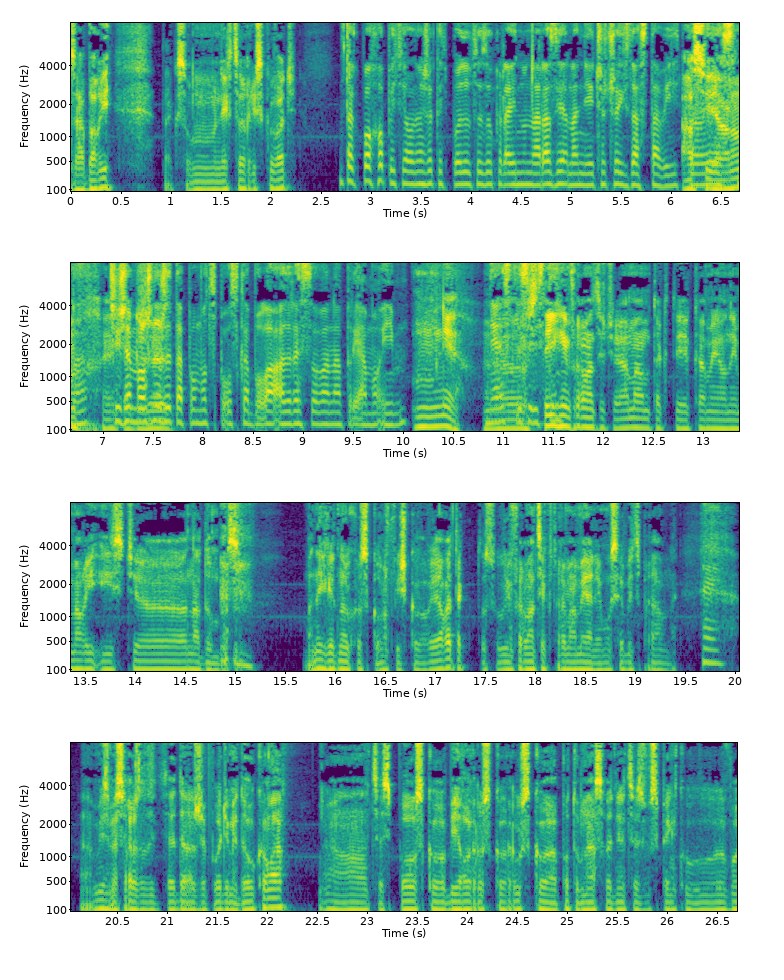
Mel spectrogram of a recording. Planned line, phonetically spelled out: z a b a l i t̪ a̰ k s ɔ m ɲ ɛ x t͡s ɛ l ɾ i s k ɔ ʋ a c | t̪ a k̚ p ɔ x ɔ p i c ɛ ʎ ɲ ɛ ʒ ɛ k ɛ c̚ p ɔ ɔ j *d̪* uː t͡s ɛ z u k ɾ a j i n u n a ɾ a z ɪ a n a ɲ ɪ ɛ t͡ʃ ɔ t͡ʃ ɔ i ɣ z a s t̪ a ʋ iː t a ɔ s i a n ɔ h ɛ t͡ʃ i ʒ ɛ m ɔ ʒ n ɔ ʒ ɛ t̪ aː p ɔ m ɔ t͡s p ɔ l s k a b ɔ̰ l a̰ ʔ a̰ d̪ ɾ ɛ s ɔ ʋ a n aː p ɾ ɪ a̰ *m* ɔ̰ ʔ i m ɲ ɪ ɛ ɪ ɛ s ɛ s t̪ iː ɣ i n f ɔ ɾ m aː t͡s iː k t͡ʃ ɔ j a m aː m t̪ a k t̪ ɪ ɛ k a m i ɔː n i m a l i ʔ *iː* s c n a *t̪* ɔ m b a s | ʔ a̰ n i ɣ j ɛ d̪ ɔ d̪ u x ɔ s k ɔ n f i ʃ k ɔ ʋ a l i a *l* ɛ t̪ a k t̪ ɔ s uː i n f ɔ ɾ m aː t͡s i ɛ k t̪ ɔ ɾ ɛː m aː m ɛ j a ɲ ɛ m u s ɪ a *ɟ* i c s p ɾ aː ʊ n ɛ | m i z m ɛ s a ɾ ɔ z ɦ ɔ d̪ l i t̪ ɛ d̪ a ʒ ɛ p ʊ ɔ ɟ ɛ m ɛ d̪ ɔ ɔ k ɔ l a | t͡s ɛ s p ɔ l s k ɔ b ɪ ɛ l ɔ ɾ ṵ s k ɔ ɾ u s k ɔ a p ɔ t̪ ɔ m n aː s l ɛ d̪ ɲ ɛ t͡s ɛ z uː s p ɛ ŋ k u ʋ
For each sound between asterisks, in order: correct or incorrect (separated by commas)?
correct, correct, correct, incorrect, correct, incorrect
